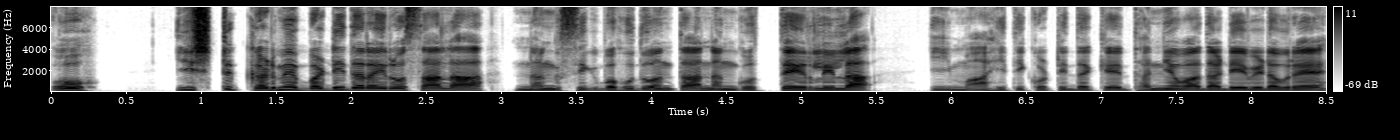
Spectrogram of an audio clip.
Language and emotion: Kannada, surprised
